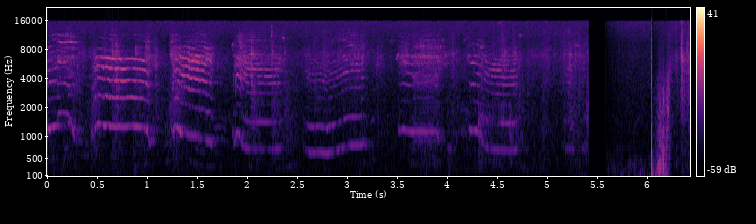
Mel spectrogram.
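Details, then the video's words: A newborn Siberian husky puppy from Liv's March 2017 litter whines in a steady series of drawn-out, harmonically rich cries, some rising and some dipping, followed by a brief pause and a sharp burst of noise. "Siberian Husky Puppy Litter"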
